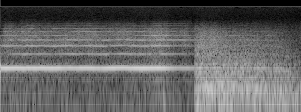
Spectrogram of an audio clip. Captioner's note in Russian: звук выстрела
